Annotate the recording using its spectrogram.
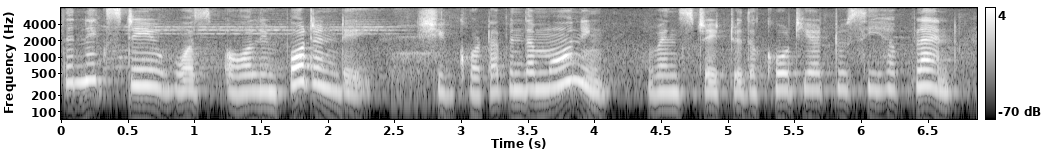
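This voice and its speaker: A woman teacher with an Indian English accent retelling a textbook story for a class, expressive, often repeating and rephrasing lines as she explains. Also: sits high, measured pace, vocal fry, slight background noise, low-quality recording.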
